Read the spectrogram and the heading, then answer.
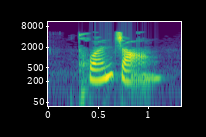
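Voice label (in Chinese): "团长", Mandarin Chinese; hsk; chinese-flashcards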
